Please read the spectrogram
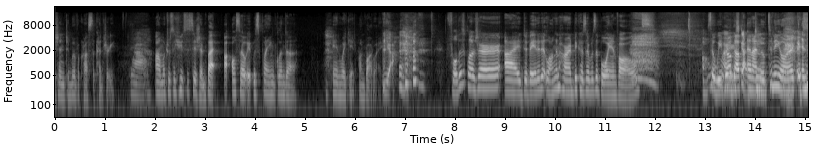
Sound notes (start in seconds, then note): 7.1 laughing; 11.5 gasp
